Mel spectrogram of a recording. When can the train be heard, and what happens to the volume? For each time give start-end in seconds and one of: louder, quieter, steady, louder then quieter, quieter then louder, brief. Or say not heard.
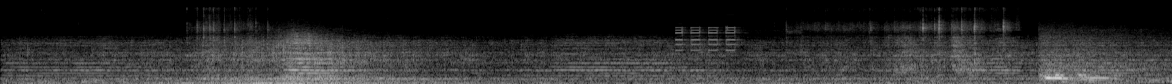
0.0-11.6 louder then quieter.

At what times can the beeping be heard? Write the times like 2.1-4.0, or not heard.
6.8-8.1.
